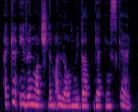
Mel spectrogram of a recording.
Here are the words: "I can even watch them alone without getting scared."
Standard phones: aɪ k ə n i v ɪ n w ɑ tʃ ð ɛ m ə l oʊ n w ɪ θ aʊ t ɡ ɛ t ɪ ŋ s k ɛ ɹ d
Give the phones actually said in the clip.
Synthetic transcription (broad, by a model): aɪ k ə n i v ɪ n w ɑ tʃ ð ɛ m ə l oʊ n w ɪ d aʊ t ɡ ɛ t ɪ ŋ s k ɛ ɹ d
